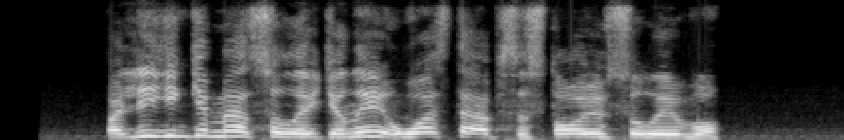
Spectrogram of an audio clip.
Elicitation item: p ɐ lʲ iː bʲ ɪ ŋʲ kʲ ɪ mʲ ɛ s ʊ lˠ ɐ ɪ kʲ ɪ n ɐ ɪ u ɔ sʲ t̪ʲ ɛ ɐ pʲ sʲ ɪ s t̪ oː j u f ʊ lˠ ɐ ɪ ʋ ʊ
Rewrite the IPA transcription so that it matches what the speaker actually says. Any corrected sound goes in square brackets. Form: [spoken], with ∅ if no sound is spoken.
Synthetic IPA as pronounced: p ɐ lʲ iː [ɡʲ] ɪ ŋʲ kʲ ɪ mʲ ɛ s ʊ lˠ ɐ ɪ kʲ ɪ n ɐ ɪ u ɔ sʲ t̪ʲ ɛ ɐ pʲ sʲ ɪ s t̪ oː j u [s] ʊ lˠ ɐ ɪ ʋ ʊ

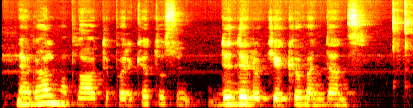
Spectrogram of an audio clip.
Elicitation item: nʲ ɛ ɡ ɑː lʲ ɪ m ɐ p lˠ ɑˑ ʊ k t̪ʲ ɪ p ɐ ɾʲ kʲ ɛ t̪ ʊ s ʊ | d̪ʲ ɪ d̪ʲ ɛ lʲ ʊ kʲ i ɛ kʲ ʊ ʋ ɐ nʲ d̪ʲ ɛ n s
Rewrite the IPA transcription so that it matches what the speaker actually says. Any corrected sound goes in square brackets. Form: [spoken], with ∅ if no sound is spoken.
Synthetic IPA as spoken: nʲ ɛ ɡ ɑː lʲ ɪ m ɐ p lˠ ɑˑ ʊ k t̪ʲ ɪ p ɐ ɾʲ kʲ ɛ t̪ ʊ s ʊ | d̪ʲ ɪ d̪ʲ ɛ lʲ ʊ kʲ i ɛ kʲ ʊ ʋ ɐ nʲ d̪ʲ ɛ n s

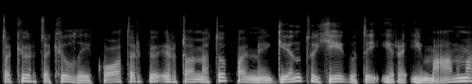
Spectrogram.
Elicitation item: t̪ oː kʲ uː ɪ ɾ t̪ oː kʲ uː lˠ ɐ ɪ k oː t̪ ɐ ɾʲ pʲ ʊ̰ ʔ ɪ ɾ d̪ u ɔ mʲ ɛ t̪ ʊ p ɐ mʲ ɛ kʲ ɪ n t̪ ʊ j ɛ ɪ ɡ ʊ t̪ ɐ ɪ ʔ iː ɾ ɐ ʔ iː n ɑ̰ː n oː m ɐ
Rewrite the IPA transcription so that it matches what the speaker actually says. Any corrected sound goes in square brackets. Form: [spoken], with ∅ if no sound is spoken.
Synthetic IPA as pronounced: t̪ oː kʲ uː ɪ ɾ t̪ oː kʲ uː lˠ ɐ ɪ k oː t̪ ɐ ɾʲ pʲ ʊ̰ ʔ ɪ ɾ [t̪] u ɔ mʲ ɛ t̪ ʊ p ɐ mʲ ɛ [ɡʲ] ɪ n t̪ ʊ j ɛ ɪ ɡ ʊ t̪ ɐ ɪ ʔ iː ɾ ɐ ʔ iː [m] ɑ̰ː n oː m ɐ

